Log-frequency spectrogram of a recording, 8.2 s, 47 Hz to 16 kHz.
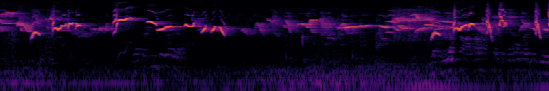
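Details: Oriental magpie-robin singing at a level 2 practice contest ahead of a real competition: loud whistles sweeping up and down, scratchy chatter and abrupt high notes in quick bursts, low rumble underneath.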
